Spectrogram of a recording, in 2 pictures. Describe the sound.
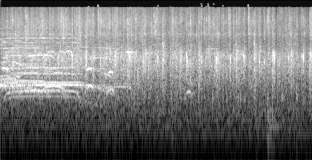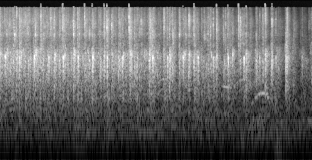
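An audience applauds to welcome a musician onto the stage for a live performance. Dense, sustained clapping starts loud, then gradually thins and loosens into scattered claps.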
